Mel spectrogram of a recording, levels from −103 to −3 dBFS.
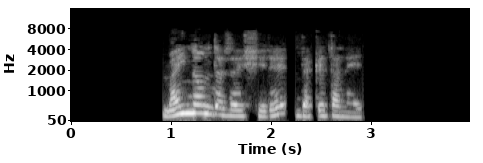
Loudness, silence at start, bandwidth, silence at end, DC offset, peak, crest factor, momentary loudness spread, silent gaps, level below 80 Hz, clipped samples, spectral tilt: -21 LUFS; 0.9 s; 4.8 kHz; 1.1 s; under 0.1%; -6 dBFS; 18 dB; 18 LU; 2.17-2.24 s; -66 dBFS; under 0.1%; -8.5 dB/octave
